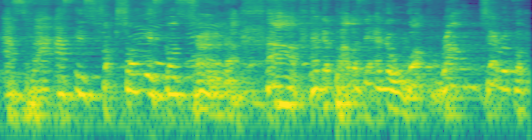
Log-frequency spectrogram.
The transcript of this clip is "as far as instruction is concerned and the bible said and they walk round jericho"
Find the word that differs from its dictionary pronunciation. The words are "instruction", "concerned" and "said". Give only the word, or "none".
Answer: said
